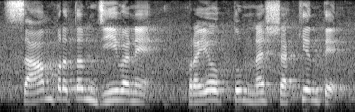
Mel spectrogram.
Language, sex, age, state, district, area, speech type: Sanskrit, male, 18-30, Tamil Nadu, Chennai, urban, spontaneous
